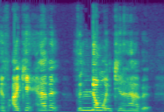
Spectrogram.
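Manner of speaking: put-on angry child tantrum. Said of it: "getting mad as shit".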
